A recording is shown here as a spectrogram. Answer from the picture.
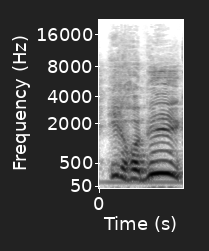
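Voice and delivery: loud, high-pitched joyful shout; cry of wild joy. A narrator's reading. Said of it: "cria-t-elle, folle qualité de joie". (cri aigu, fou de joie)

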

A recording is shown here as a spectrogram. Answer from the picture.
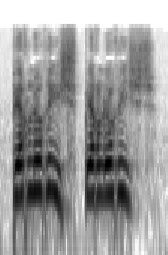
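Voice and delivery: loud, high call across the inn; ringing call. A narrator's reading. Banging the table, calls the innkeeper loudly. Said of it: "il s'écria d'une voix retentissante".

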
